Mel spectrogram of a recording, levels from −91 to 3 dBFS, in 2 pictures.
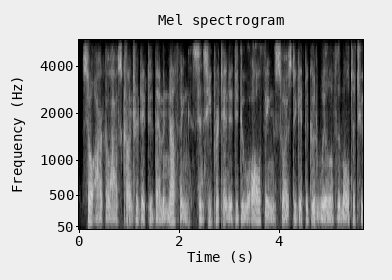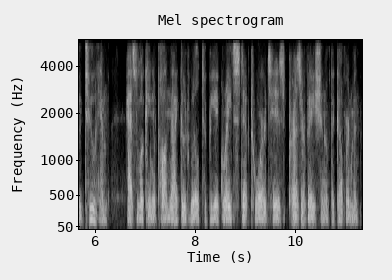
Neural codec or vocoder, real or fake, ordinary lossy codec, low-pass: vocoder, 22.05 kHz, 80 mel bands, HiFi-GAN; fake; Opus, 16 kbps; 5.4 kHz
